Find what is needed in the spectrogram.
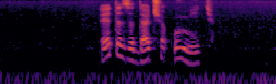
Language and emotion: Russian, neutral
